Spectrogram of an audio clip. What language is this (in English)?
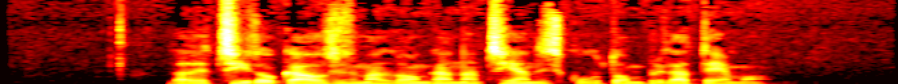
Esperanto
